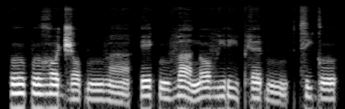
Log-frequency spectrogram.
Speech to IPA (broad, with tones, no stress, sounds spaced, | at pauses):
oː˦ p o˦ ɣ ɔ˦ d͡ʒ ɔ˨ ɓ uː˨ β ã˨ | e˦ k͡p u˨ v a˦˨ n ɔ˦ v i˦ ɾ i˦˨ pʰ ɛ˦ ɓ u˨ | t͡s i˦ ɡ o˦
